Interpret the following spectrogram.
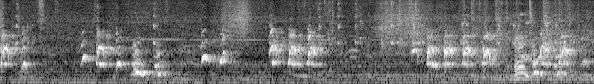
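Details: At Perrera Jamundí in Cali, Colombia, Boston Terrier dogs bark in a busy, near-continuous series of sharp yaps, several per second at times. Voices can be heard alongside the barking.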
